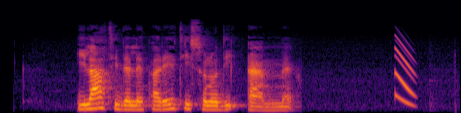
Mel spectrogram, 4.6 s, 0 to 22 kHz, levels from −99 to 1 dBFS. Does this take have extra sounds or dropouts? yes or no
yes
